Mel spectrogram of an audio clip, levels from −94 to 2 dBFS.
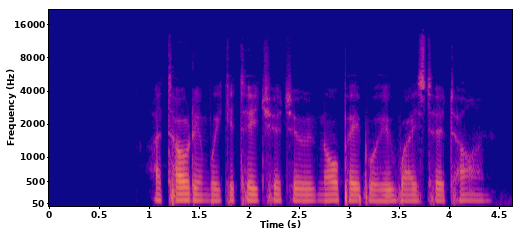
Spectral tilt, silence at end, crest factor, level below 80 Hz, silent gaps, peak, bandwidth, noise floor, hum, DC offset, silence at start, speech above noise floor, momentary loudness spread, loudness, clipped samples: -7 dB/octave; 0.25 s; 24 dB; -64 dBFS; none; -12 dBFS; 13 kHz; under -90 dBFS; none; under 0.1%; 1.05 s; over 55 dB; 12 LU; -36 LUFS; under 0.1%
